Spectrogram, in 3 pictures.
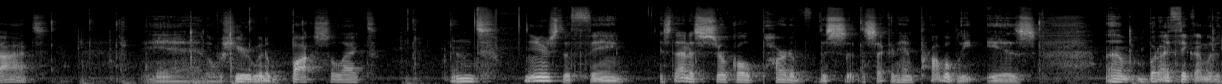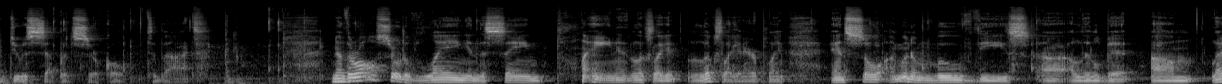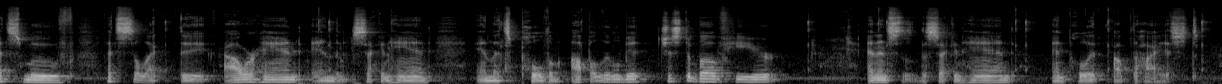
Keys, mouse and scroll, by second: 2.0 a, 2.4 b, 8.6-10.4 drag, 11.3 a, 12.2 z, 13.6 middle click, 14.6 Tab, 16.3 a, 17.4 middle click, 18.8 middle click, 20.0-24.9 middle drag, 26.0-29.7 drag, 28.4-30.2 middle drag, 30.3-32.2 drag, 33.3 click.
